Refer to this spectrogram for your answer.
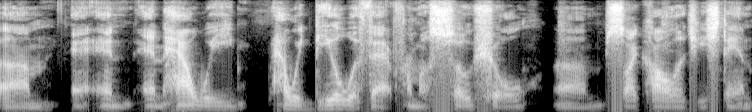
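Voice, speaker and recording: With a Southern US accent, a man speaks at a fairly slow pace in a very deep, low pitch, his bright, sharp tone showing ordinary pitch variation and big swings in loudness. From US South, Baton Rouge, Louisiana. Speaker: grief expert, professor. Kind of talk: interview. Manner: halting, many fillers.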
